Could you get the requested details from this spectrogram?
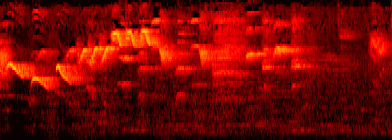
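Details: Green-winged saltator in lively song: loud clear whistled phrases sliding down then up, followed by denser rising notes and a busier jumble of sound.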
